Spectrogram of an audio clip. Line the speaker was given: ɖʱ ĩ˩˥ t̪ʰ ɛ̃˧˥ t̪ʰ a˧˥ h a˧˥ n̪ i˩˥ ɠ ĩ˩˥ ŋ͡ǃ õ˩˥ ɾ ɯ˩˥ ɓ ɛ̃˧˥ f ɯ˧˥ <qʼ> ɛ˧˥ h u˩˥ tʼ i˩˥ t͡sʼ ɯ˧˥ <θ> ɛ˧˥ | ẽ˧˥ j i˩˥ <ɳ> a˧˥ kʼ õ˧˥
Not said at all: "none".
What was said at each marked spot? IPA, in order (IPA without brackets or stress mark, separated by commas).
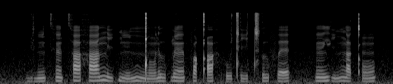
qʼ, f, ŋ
